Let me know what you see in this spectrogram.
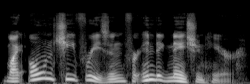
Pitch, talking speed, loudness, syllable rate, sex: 155 Hz, 170 wpm, -18 LUFS, 5.2 syllables/s, male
